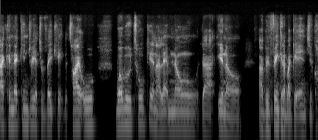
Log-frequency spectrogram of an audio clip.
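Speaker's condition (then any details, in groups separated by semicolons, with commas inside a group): No condition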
